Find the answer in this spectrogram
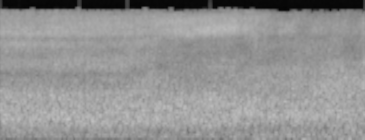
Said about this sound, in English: I mean, I'm standing in a gorge, looking at one of the biggest waterfalls I've ever seen. Nobody here. Literally nobody here.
